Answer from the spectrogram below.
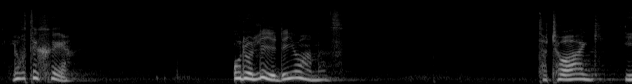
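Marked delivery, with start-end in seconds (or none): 0.1-0.7 quiet, settled retold reply; soft reassurance. Jesus answers the panicked John, soft and calm. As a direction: answer the fluster softly.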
